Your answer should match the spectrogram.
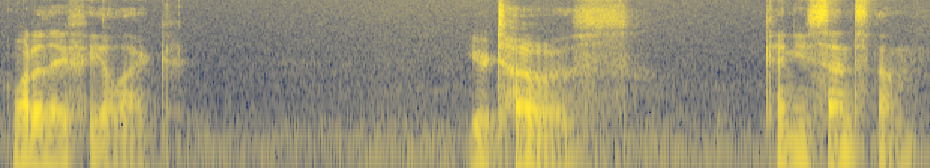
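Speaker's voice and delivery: calm, unhurried body-scan guidance with long pauses; measured meditation-teacher voice, leaving space after each instruction; guided meditation. Acted. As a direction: guide them gently through breath and body, phrase by phrase.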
